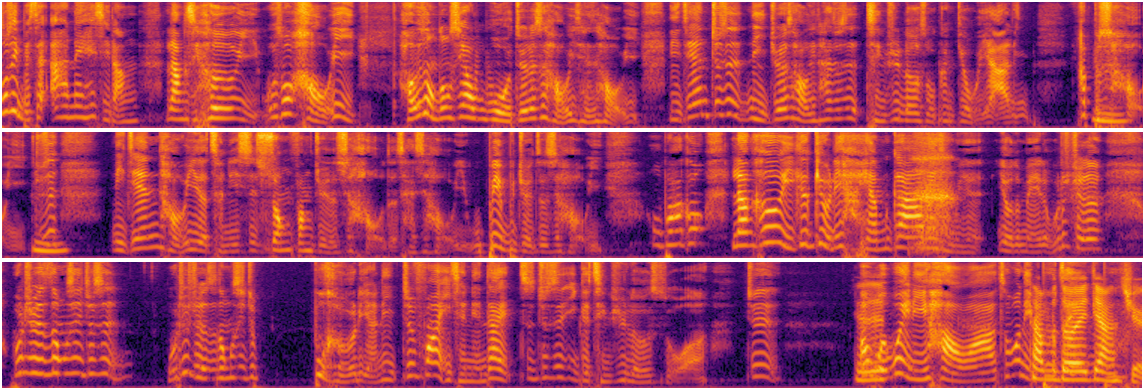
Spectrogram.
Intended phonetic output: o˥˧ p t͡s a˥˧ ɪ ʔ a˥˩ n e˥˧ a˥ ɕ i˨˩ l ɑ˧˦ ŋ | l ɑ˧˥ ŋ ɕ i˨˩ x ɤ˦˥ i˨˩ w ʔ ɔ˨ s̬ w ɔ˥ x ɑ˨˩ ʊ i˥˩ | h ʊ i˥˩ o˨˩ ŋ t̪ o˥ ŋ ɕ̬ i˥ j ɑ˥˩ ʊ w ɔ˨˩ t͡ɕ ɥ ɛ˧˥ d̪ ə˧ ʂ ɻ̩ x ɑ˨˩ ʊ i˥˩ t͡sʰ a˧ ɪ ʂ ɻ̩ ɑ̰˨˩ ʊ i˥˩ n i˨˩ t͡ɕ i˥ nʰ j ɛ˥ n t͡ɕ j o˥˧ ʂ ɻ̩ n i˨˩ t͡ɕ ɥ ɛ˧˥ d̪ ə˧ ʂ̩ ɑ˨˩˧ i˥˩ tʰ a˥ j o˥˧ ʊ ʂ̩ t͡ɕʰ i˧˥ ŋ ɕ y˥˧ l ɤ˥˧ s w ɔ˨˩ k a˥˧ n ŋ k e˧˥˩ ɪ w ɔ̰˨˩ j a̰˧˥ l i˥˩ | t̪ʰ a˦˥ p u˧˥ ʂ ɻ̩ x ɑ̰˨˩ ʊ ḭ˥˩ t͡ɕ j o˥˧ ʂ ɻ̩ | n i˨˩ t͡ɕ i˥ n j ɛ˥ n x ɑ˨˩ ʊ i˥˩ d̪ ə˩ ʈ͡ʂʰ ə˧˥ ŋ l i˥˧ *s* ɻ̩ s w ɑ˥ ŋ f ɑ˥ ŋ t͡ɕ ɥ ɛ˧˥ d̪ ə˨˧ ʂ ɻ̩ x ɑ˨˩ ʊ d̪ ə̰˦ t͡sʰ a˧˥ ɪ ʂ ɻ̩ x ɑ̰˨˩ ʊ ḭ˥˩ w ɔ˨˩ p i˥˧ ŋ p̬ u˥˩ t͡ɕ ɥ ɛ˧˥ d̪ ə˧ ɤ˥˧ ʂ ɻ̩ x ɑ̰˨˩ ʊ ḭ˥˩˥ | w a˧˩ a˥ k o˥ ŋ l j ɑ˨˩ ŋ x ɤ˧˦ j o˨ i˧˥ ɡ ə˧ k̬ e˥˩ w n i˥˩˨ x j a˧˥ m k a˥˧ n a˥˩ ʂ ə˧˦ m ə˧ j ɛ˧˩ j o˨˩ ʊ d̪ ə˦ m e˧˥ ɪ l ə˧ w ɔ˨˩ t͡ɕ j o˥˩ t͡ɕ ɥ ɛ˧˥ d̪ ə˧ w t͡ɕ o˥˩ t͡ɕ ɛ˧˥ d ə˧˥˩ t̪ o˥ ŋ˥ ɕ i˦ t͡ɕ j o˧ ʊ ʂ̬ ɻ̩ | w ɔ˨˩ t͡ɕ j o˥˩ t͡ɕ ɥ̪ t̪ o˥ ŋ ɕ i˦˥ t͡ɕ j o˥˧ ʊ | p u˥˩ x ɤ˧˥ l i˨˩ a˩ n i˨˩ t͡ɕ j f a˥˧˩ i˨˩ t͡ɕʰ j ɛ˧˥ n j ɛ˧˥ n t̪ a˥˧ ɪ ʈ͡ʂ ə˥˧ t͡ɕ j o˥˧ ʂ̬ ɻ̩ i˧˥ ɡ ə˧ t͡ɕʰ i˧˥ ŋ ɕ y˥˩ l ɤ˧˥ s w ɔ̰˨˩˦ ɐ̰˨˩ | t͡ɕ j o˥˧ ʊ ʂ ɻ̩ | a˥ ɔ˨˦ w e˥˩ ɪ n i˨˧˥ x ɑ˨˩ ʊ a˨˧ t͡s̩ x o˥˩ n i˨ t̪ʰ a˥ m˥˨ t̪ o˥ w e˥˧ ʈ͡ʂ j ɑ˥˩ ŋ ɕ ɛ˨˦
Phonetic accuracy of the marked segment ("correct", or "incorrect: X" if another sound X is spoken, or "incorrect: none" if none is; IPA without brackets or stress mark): incorrect: ʂ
